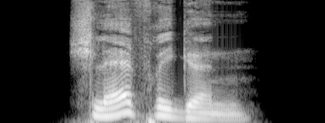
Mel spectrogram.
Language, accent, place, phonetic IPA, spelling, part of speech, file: German, Germany, Berlin, [ˈʃlɛːfʁɪɡn̩], schläfrigen, adjective, De-schläfrigen.ogg
- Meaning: inflection of schläfrig: 1. strong genitive masculine/neuter singular 2. weak/mixed genitive/dative all-gender singular 3. strong/weak/mixed accusative masculine singular 4. strong dative plural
